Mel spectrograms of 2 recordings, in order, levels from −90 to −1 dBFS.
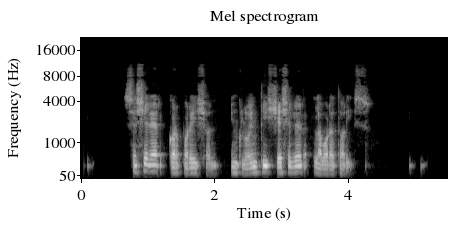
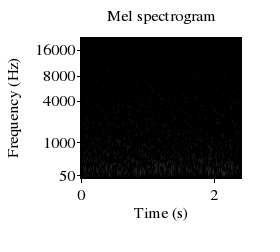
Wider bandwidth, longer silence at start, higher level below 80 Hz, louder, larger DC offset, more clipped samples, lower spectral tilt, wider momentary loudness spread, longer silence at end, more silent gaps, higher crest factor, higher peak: second, 11.5 kHz vs 15.5 kHz; about the same, 0.1 s vs 0 s; first, -70 dBFS vs under -90 dBFS; first, -26 LUFS vs -69 LUFS; neither; neither; first, -4 dB/octave vs -1 dB/octave; first, 13 LU vs 0 LU; first, 0.55 s vs 0 s; neither; first, 22 dB vs 14 dB; first, -6 dBFS vs -58 dBFS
